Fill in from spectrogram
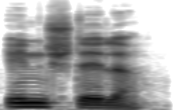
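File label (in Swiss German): "instelle", Bas Rhin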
